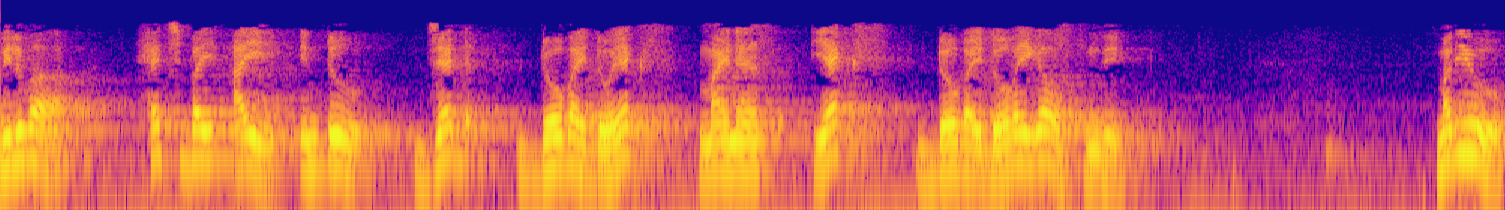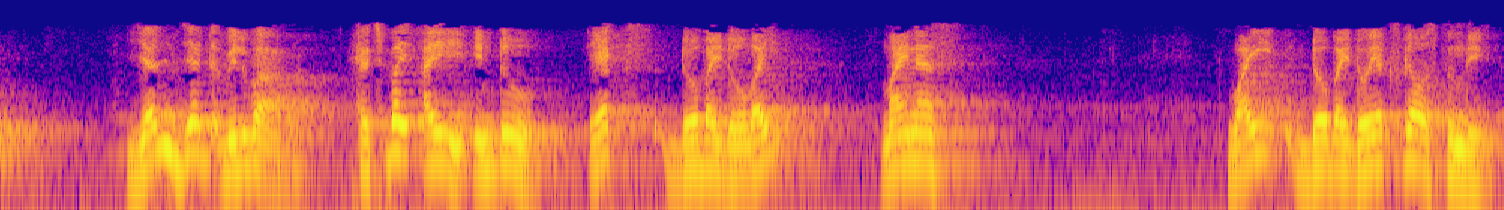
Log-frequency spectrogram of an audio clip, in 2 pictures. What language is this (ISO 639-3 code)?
tel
